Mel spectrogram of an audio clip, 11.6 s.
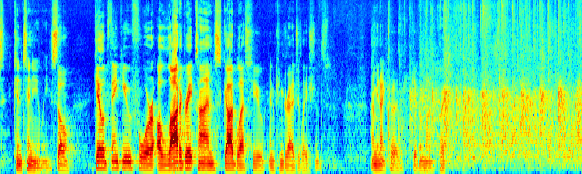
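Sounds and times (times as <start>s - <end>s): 
speech: 0.3s - 6.6s, 7.4s - 9.2s
audience clapping at a ceremony: 7.5s - 11.6s.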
